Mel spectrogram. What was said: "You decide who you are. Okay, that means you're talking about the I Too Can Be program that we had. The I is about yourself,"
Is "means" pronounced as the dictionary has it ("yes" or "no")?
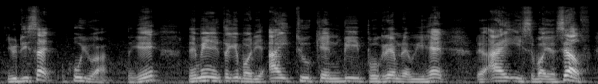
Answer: no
